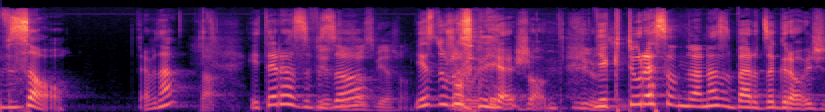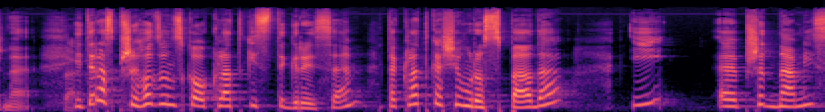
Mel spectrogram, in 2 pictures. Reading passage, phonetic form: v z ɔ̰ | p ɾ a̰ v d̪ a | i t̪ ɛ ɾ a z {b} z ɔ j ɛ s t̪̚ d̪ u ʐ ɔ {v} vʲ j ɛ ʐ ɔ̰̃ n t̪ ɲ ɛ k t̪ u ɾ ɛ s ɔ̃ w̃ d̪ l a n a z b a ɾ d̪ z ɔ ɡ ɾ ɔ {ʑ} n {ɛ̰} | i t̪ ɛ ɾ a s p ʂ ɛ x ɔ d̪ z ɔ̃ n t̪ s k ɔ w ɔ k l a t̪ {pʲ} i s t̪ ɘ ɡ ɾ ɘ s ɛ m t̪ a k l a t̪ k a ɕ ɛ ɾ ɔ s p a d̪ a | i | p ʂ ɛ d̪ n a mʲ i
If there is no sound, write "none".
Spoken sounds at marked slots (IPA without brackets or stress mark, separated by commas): v, z, ʑ, ɛ̰, kʲ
